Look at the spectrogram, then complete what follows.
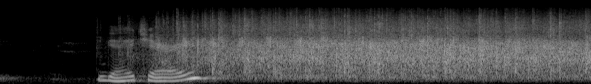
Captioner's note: audience clapping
